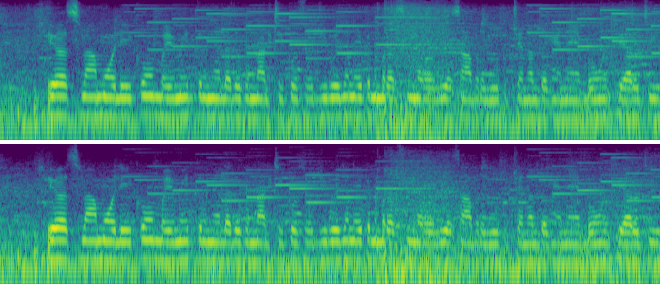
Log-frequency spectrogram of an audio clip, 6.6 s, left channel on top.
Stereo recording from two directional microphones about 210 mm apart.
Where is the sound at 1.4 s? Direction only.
15° left (ahead or behind).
